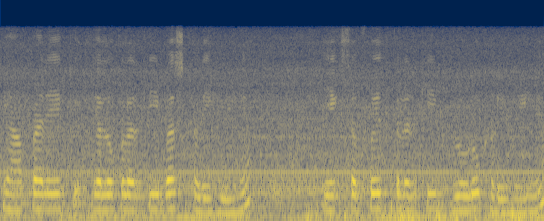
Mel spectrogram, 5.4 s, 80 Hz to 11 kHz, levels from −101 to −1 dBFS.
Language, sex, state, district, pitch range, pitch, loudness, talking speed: Hindi, female, Chhattisgarh, Balrampur, 190-195 Hz, 195 Hz, -16 LUFS, 200 wpm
